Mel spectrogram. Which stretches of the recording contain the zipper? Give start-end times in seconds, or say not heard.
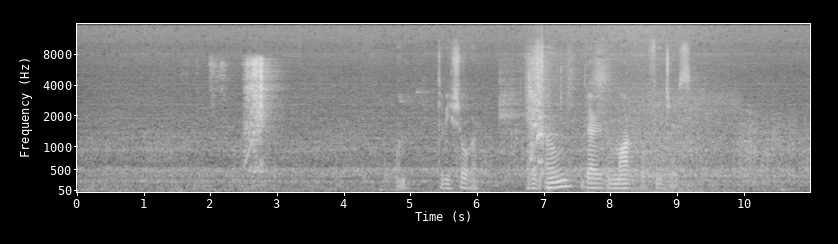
1.9-2.8, 6.3-8.0.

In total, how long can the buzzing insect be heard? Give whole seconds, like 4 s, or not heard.
11 s.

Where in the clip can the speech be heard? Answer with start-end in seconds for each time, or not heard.
4.8-6.0, 6.7-9.2.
